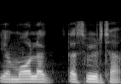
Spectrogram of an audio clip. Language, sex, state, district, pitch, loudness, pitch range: Garhwali, male, Uttarakhand, Tehri Garhwal, 120 Hz, -15 LUFS, 110-125 Hz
